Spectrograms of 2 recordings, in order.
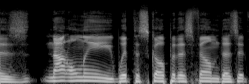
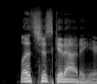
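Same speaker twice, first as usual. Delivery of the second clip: mock-calm voice, much lower and quieter; 4 semitones lower, 3 dB quieter than usual. Retelling what Shane said while they were running away: imitating Shane's calm tone. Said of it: "Shane says in this tone of voice".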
